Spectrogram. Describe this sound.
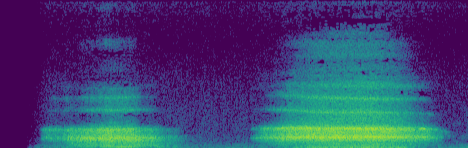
Breath in and out with open mouth
breath, hoo, human, phoneme, vocal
